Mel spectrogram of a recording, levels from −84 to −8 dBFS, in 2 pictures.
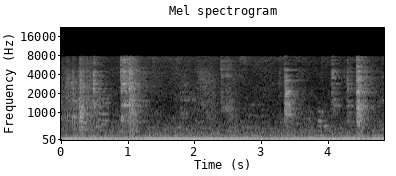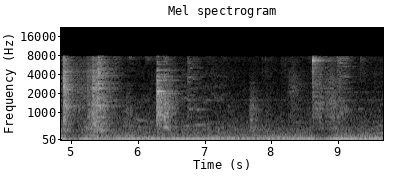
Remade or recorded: recorded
